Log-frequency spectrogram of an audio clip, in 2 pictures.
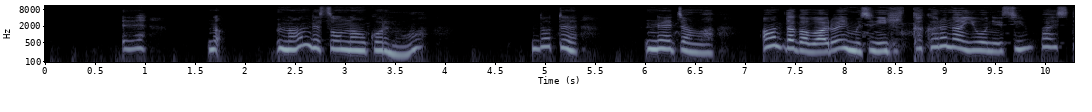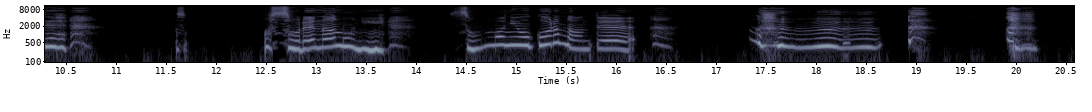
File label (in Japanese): josei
